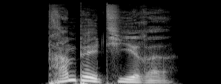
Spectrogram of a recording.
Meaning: nominative/accusative/genitive plural of Trampeltier
- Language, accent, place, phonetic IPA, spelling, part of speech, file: German, Germany, Berlin, [ˈtʁampl̩ˌtiːʁə], Trampeltiere, noun, De-Trampeltiere.ogg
